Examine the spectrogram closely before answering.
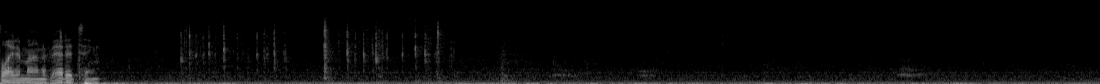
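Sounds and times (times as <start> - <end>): low electrical hum: 0.0 - 11.0
computer keyboard typing: 1.8 - 4.6.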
